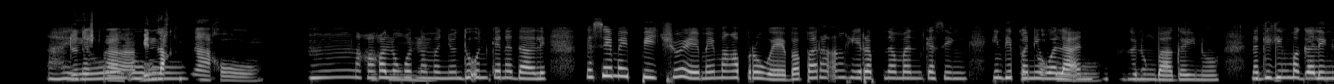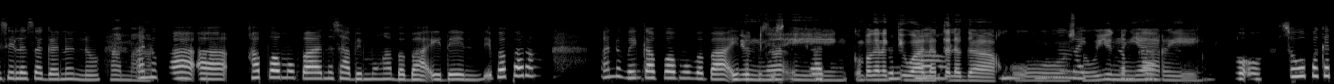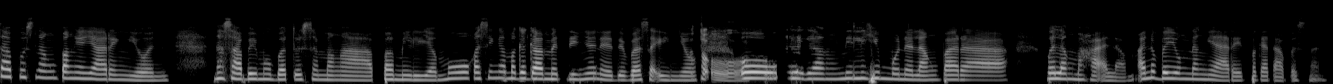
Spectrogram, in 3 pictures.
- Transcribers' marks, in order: other background noise; tapping; unintelligible speech
- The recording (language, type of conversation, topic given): Filipino, podcast, Paano mo maiiwasan ang mga panloloko at pagnanakaw ng impormasyon sa internet sa simpleng paraan?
